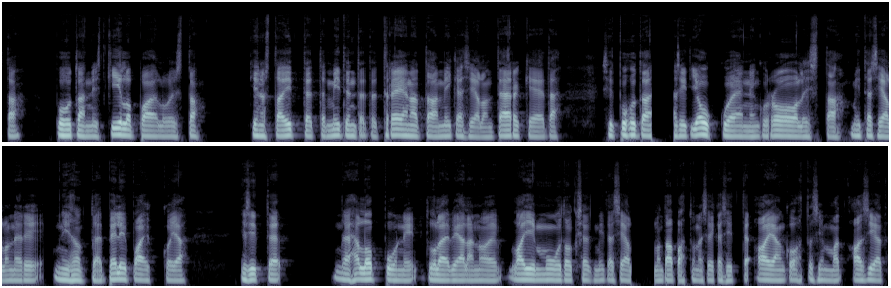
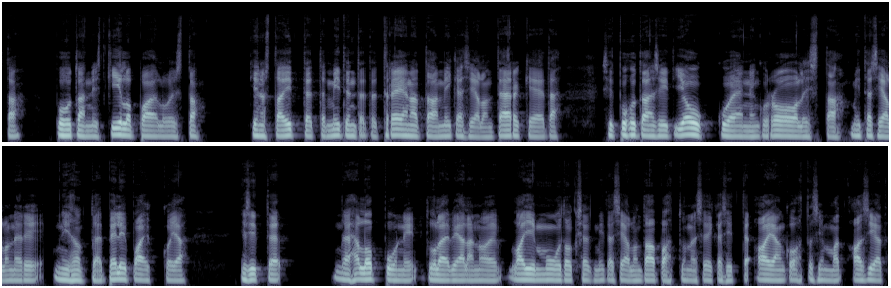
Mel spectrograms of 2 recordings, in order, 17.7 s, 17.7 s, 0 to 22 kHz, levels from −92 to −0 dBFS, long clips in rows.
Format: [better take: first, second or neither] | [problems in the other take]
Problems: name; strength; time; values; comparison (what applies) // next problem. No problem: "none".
second | audio freezing; at 6.5 s and at 15 s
